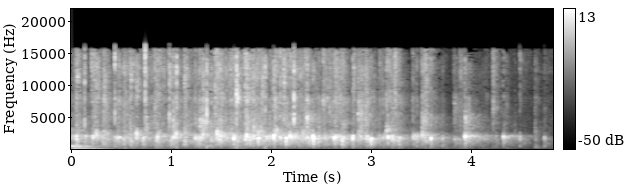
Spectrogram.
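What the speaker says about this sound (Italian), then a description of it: "Un applauso a Raffaele." An audience at a talk applauds the speaker. Brisk, close clapping starts strongly and then continues steadily before gradually thinning out.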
